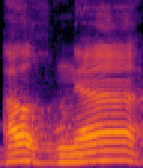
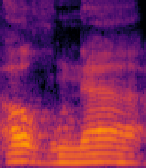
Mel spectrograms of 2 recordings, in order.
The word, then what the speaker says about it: أغنى: So the syllable, there are two syllable long, two haraka long. Aghna is one syllable long. Aghna. This one is one syllable. This is wrong. This, you need two syllables. Noon and then alif.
